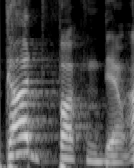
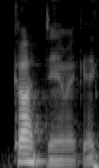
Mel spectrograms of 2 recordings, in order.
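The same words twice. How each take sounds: First: Higher and louder, God fucking damn it spat out; angry curse. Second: Low, soft, grumbled God damn it; muttered curse. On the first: Vlogger fed up with the Oscars film, cursing out loud. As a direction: let God fucking damn it burst out in real annoyance. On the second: Vlogger grumbling to himself about the film, low and soft. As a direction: mutter God damn it under your breath. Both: Real, not acted. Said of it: "I'm pissed off".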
